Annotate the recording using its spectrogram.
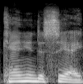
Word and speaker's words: Canyon de Chelly: Canyon de Chelly. – Canyon de Chelly.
